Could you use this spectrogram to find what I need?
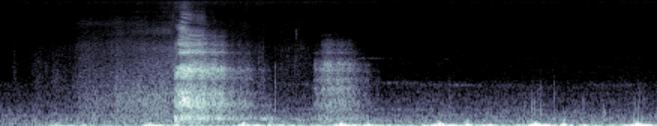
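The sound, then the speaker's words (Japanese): Heartbeat, heard as if listening to someone's heart: soft, deep thumps beat in a steady rhythm about once a second, with a couple of breathy rushes of noise early on. “君の心臓の音が聞こえるね。ドクン、ドクンって優しく響いてる。”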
